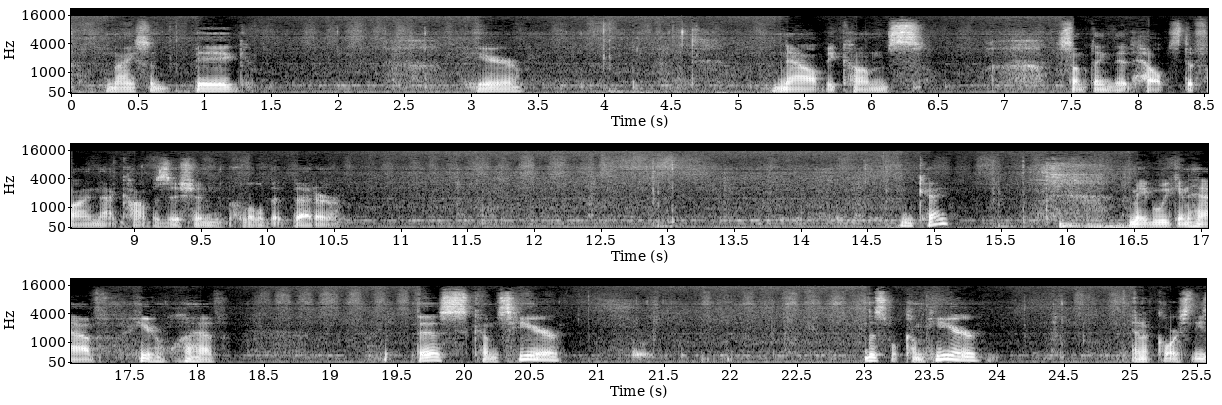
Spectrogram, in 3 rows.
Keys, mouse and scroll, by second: 4.4 space, 6.3 space, 9.2 space, 17.2 space, 24.0 space.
